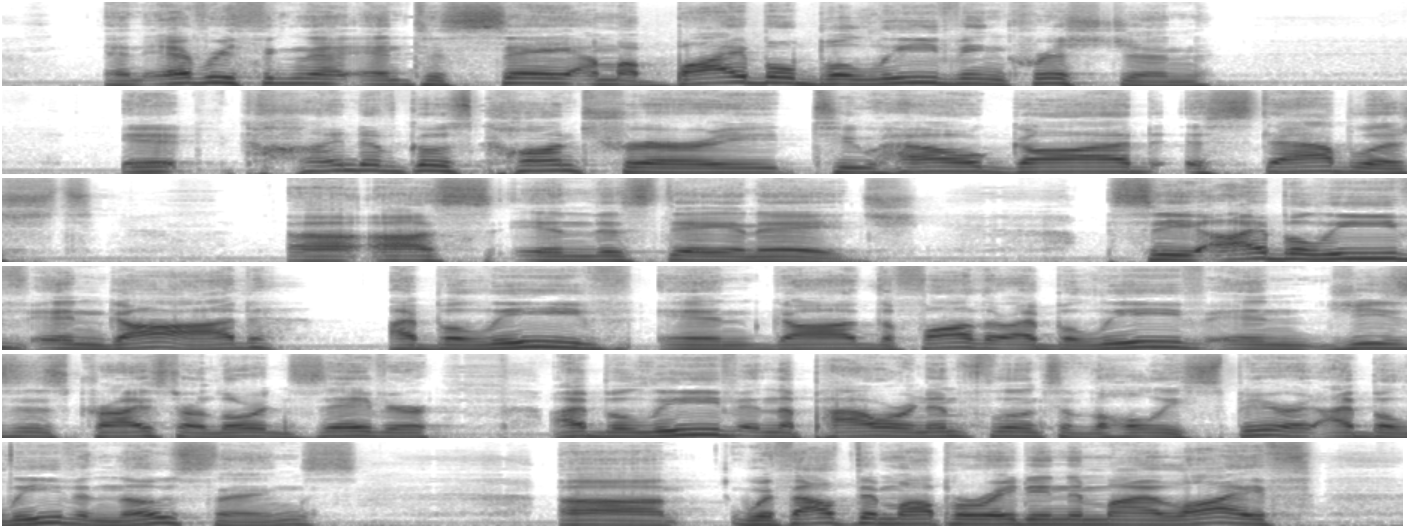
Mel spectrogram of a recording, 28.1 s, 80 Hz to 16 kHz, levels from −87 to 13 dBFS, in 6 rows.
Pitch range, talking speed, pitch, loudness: 130-165 Hz, 150 wpm, 150 Hz, -19 LUFS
